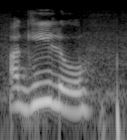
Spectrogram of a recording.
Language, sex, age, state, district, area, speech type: Nepali, female, 30-45, West Bengal, Kalimpong, rural, read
